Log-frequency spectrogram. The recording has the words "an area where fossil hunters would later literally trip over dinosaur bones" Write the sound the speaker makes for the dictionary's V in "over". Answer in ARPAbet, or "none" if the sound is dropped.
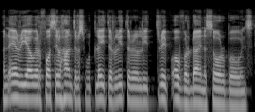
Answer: V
